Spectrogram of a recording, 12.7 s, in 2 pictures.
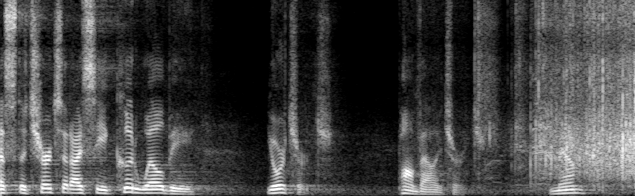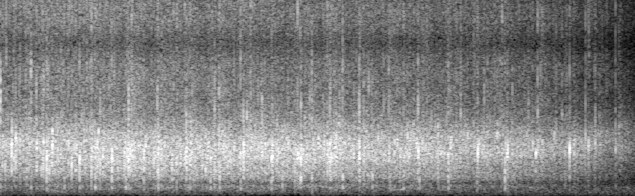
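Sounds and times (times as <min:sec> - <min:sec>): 
speech: 0:00.0 - 0:02.1, 0:02.7 - 0:03.4, 0:04.0 - 0:06.0
audience clapping: 0:05.1 - 0:12.6.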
